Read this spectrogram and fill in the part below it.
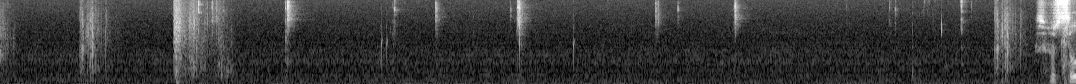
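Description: Blocks are placed with short, soft thuds.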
